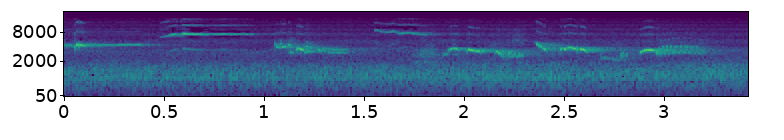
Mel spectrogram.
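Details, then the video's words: Robin song in a rapid sequence of thin, sliding high whistles and tinkling notes, one after another with hardly a pause, above faint continuous background noise. "ROUGEGORGE FAMILIER chant"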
